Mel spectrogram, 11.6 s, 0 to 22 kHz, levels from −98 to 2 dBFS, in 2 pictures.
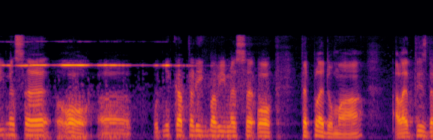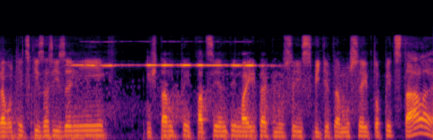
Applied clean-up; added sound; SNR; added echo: neural mask model RNNoise.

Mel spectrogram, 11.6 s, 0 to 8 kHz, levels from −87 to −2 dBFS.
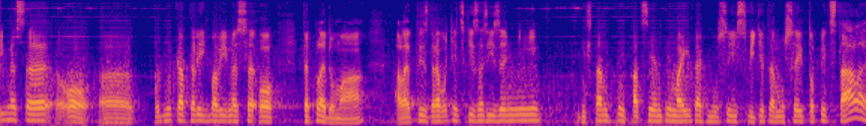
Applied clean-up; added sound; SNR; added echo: neural separator model SepFormer DNS4.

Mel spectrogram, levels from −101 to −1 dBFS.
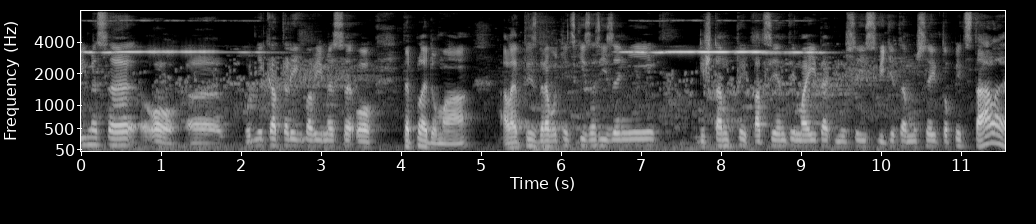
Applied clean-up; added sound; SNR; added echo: classical method log-MMSE.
